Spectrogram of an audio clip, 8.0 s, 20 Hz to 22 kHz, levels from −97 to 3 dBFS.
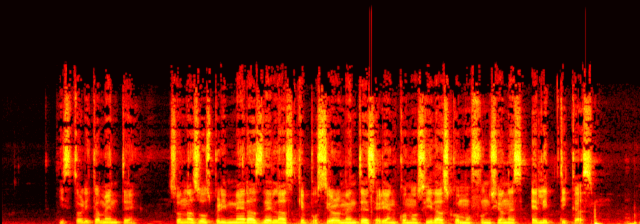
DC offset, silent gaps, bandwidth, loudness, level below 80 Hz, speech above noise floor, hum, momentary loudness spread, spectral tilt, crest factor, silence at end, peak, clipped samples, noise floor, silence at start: under 0.1%; none; 16 kHz; -17 LUFS; -34 dBFS; 46 dB; none; 11 LU; -2.5 dB/octave; 20 dB; 0.05 s; 0 dBFS; under 0.1%; -65 dBFS; 0.75 s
